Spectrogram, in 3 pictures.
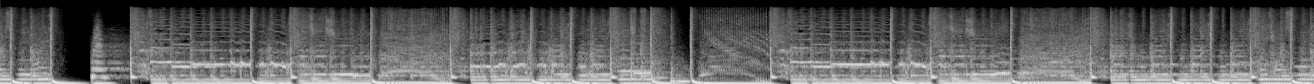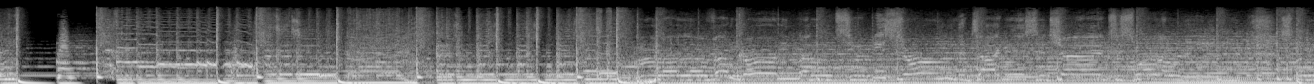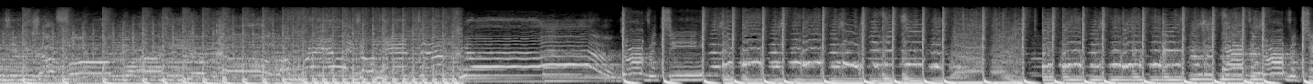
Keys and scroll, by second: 2.5 Right, 5.5 Right, 11.3 Right, 35.3 Left.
